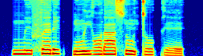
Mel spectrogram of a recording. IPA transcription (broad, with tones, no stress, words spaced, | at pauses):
mi˧fɛ˦ɾi˦˨ k͡pũ˨˦jɔ˦ɾa˦ sũ˦˨to˧ke˨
